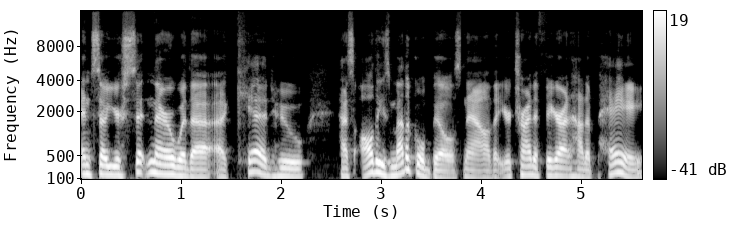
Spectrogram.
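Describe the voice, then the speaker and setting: A man with a Tennessee accent at medium pitch and a fairly quick pace. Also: lively intonation, dry, close sound with no echo. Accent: Southern US (Tennessee). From US South, Lincoln County, Tennessee. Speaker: state senate candidate. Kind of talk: interview.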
